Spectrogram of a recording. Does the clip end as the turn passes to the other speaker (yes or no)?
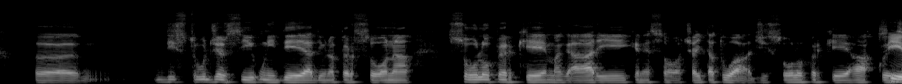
yes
